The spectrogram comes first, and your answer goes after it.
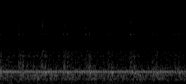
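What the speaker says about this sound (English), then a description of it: "now I'm going to take this over to the sewing machine and sew the pinned edge using a 1/4 inch seam" A sewing machine stitches a pinned fabric edge with a 1/4 inch seam allowance: a steady motor whine under quick, regular stitching pulses, fairly faint, with no talking.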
